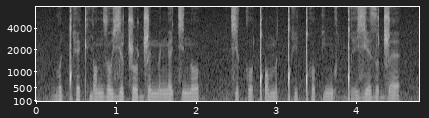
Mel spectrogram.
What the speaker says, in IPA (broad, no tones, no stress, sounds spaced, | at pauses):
ɡʷ i ǃʰ e kʰ j ɔ n z o ʑ e ʈ͡ʂ o ɖ͡ʐ e m ɛ ŋ ɛ t͡ɕ i n o | t͡ɕ ə k o ǃʼ ɔ m ɜ ǃʰ i ǃʰ o k i ŋ ɡ o ɡ͡ǃ e ʑ e z ə ɖ͡ʐ ɛ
